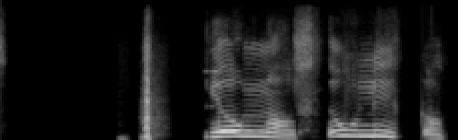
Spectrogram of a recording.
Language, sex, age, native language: Icelandic, male, 9, Icelandic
